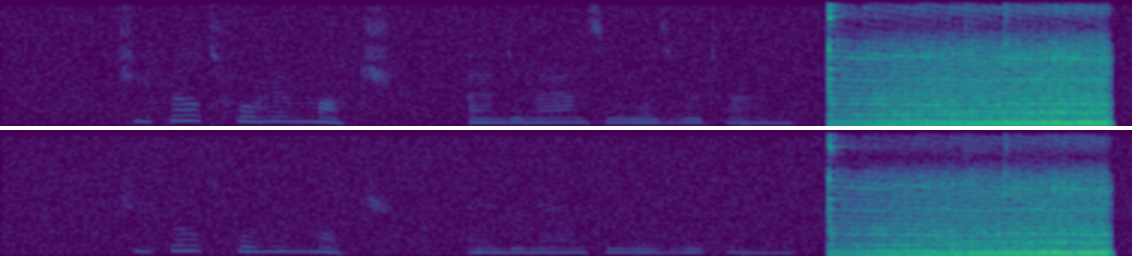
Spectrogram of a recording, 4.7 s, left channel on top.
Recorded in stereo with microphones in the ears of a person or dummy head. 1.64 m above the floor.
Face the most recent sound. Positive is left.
turn(degrees=20)  # may be behind; listen again after turning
